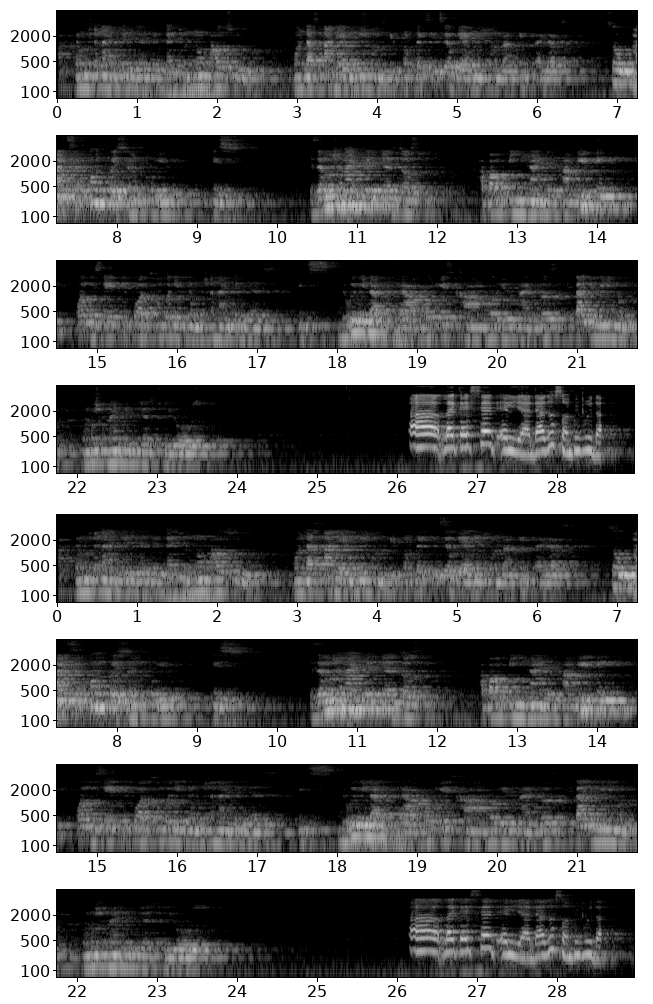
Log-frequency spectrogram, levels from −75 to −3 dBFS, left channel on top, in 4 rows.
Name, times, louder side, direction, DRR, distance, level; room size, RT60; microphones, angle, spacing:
voice 1, 0.2-2.4 2.9-6.3 6.9-8.8 9.2-9.5 10.4-11.8 12.5-14.2 14.7-17.2 17.5-21.6 22.0-23.7, equal, 25° left, 2 dB, 5.7 m, -35 dB
voice 2, 26.1-28.6, left 5 dB, 90° left, 13 dB, 0.9 m, -27 dB
27.0 x 23.0 x 8.2 m, 1.5 s
head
